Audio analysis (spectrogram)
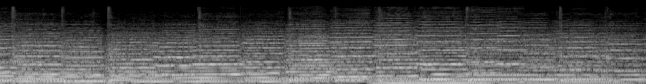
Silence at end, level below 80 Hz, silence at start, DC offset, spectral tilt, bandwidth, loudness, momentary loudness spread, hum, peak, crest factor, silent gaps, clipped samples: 0 s; -28 dBFS; 0 s; under 0.1%; -6 dB/octave; 16 kHz; -17 LUFS; 3 LU; none; -4 dBFS; 12 dB; none; under 0.1%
